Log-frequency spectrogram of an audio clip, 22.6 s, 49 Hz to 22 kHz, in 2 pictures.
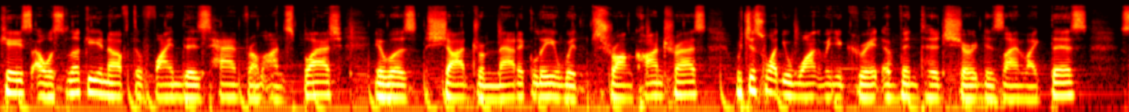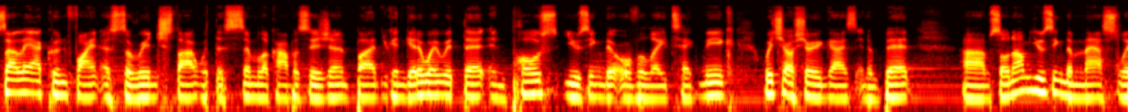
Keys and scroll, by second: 11.9 Return, 12.7 super+1, 19.6 super+t.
